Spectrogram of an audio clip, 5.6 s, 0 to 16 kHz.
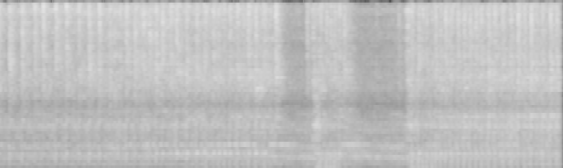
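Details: Kawasaki Ninja RR two-stroke, PWK30 carb re-set after fitting ground wire, JJY needle clip second from top, pilot jet 42: crisp buzz at low rpm, slightly rich burble, picks up cleanly; carb tuned right.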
